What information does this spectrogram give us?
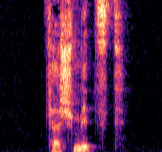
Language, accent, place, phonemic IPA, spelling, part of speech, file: German, Germany, Berlin, /fɛɐ̯ˈʃmɪt͡st/, verschmitzt, adjective, De-verschmitzt.ogg
- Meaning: 1. mischievous 2. sly 3. shrewd, cunning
